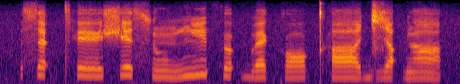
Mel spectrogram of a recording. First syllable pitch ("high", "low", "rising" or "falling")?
high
